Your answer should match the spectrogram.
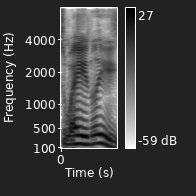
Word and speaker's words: Swae Lee: I never knew how to pronounce that shit. – Like, it's Swae Lee.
